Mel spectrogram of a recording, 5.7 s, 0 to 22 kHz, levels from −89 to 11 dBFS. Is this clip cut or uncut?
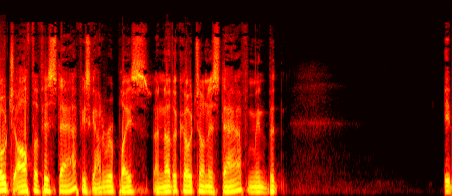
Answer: uncut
